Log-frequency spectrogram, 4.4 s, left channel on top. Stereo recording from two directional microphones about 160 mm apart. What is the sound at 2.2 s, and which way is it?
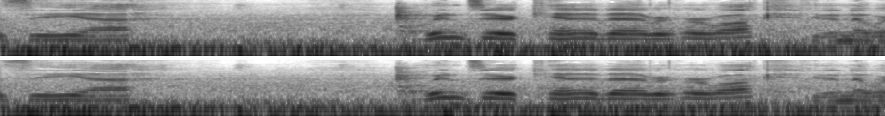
Speech, 10° right (ahead or behind).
